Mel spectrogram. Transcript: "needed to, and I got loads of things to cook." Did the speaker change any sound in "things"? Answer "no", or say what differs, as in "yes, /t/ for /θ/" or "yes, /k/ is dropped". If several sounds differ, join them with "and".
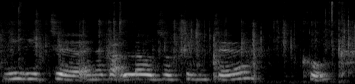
yes, /z/ is dropped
